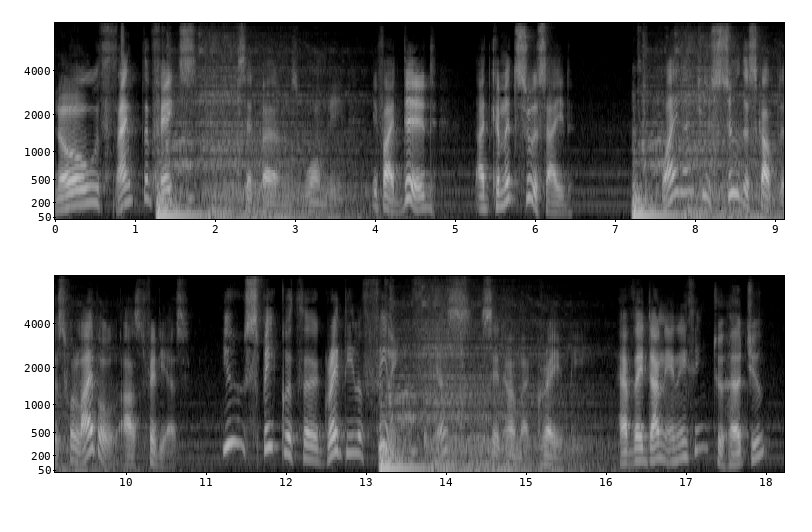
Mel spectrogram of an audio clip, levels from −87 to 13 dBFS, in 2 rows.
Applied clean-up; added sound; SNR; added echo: none; Engine / Vehicle; 7 dB; none.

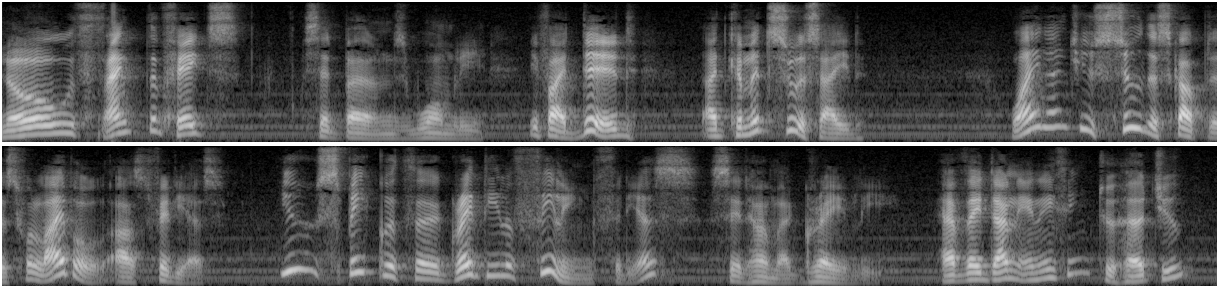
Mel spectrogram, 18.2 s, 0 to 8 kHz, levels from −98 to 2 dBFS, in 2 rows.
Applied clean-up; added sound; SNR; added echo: none; none; none; none.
